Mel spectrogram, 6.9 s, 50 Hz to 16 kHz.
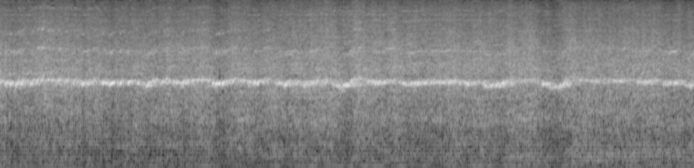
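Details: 441 LSX C6 Z06 with F-1X ProCharger and straight-pipe exhaust, E85/methanol tune, first start-up: loud steady idle with a constant high supercharger whine, no knocks or misses; engine light on, evap delete suspected.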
